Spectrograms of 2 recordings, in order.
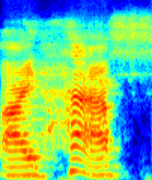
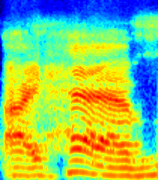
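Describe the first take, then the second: First: The word have ends with a voiceless f sound. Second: The word have ends with a voiced v sound. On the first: The speaker calls it wrong. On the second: The speaker calls it right.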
